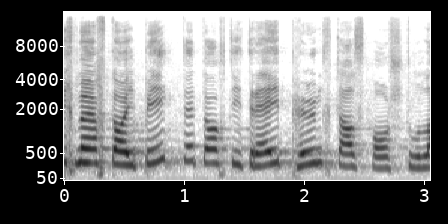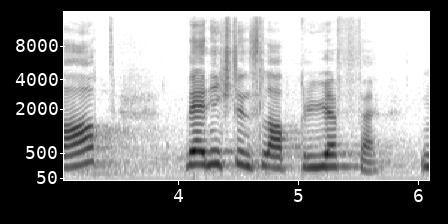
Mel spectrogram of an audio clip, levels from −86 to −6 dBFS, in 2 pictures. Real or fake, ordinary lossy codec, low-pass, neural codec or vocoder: fake; none; 14.4 kHz; codec, 44.1 kHz, 7.8 kbps, Pupu-Codec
